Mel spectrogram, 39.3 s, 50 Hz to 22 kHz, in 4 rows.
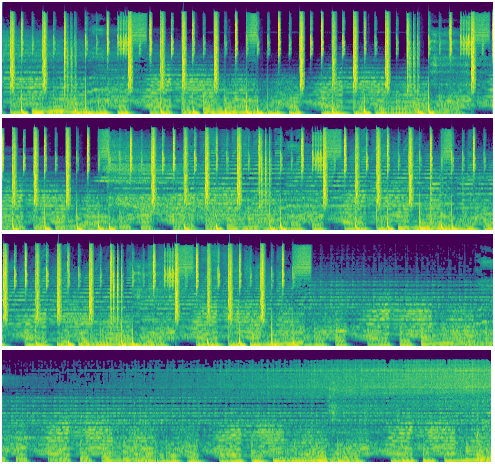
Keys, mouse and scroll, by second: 0.0 Tab, 0.4 r, 2.4-3.1 middle drag, 3.1 Tab, 3.5 3, 3.8 alt+z, 3.9 click, 4.3 shift+click, 4.7 shift+click, 4.9 middle click, 5.3 shift+click, 5.5 shift+click, 5.7 shift+click, 5.9 middle click, 6.2 shift+click, 6.7-7.4 middle drag, 7.4 click, 9.6 middle click, 10.5 Tab, 10.9 Tab, 11.0 3, 11.1 click, 11.5 KP_3, 12.4-13.7 drag, 13.7 alt+z, 14.3 e, 15.3 s, 17.3 Tab, 17.7 alt+z, 18.1 middle drag, 18.3 scroll up 1, 18.6 middle click, 18.8 q, 20.4-21.1 scroll down 1, 21.1 click, 21.5 KP_1, 22.1 shift+a, 23.6-24.2 scroll up 1, 24.2 alt+z, 24.5 s, 26.2 g, 27.3 s, 28.1 r, 29.9 s, 31.9 Tab, 32.1 1, 32.3 click, 32.9 s, 34.5 Tab, 35.2 shift+d, 36.5 s, 38.9 Tab, 39.0 click.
